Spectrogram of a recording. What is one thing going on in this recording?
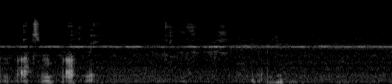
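A metal tool clicks and scrapes against a bicycle wheel rim.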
